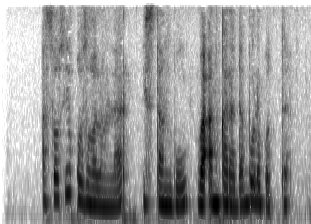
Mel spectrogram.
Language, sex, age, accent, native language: Uzbek, female, 25-34, Surxondaryo, Uzbek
